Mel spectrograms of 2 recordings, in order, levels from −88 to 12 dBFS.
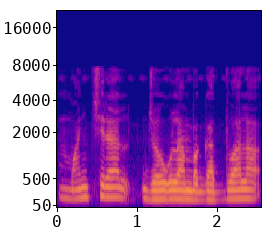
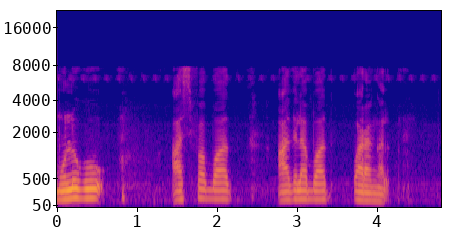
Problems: constant background noise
